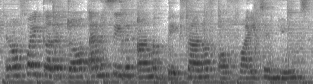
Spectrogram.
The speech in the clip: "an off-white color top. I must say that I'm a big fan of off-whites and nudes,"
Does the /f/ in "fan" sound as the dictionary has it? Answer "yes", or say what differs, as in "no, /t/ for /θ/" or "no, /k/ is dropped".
yes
